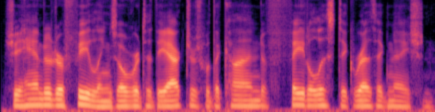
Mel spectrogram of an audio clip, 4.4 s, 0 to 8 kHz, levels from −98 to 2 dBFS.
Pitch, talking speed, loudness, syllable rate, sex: 105 Hz, 195 wpm, -18 LUFS, 5.7 syllables/s, male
